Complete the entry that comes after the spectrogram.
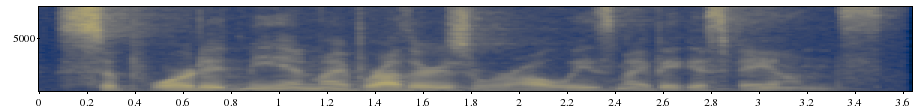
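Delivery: usual speaking voice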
